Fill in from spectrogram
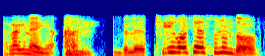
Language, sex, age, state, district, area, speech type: Odia, male, 30-45, Odisha, Balangir, urban, conversation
